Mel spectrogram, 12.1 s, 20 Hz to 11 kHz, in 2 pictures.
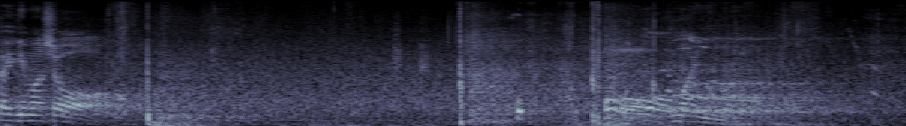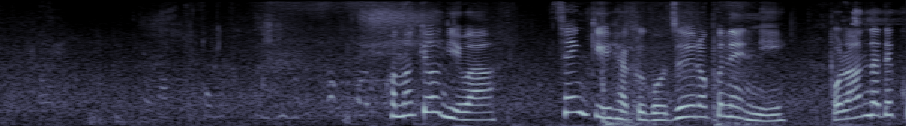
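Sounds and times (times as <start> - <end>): volleyball slaps and bounces: 0.8 - 1.5, 3.0 - 4.4.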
